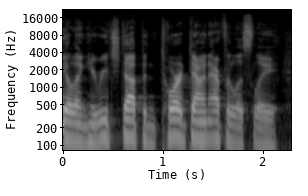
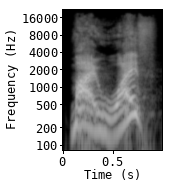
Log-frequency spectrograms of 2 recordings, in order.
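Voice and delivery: loud, higher, taken aback; startled question; 8 semitones higher, 13 dB louder than usual. Acted. Steele hearing news of his wife, startled. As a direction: blurt it out in disbelief.

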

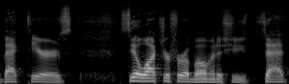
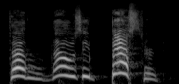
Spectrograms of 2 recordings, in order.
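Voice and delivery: slow, high female voice, bitter; bitter woman; 5 dB louder, slower than usual. Acted. Susan about the man who deceived her, bitter. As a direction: curse him slowly, high-pitched. Susan learns she was betrayed.

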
